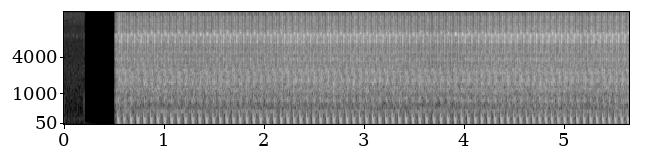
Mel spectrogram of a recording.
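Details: Engine that would not start, then stalled at idle, after ignition and fuel checks, new spark plug, carburetor cleaning and retuning; catches and settles into an even idle, about four beats a second, steady without misses; runs smoothly, normal idle.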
